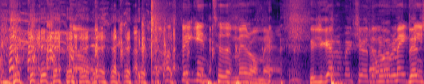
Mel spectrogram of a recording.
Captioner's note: laughing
